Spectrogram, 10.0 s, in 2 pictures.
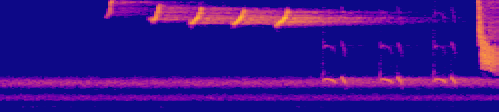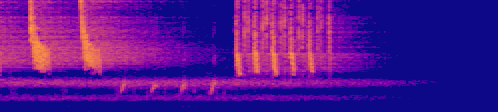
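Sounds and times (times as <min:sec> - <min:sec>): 
thrush nightingale song: 0:01.0 - 0:08.6.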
